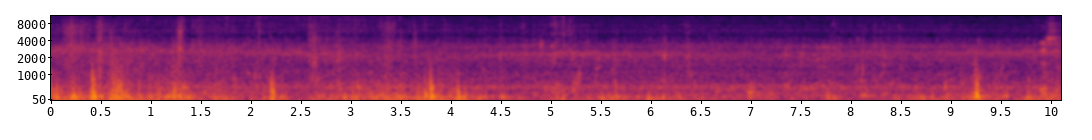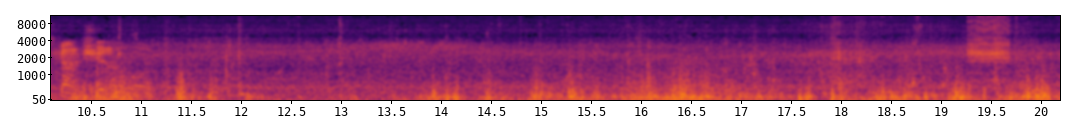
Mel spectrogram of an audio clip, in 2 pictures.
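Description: Wind rumbles across the open sea.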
